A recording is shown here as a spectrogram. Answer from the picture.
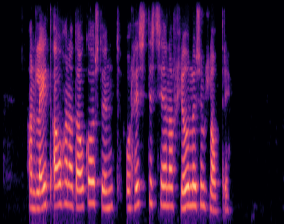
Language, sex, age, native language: Icelandic, female, 20-29, Icelandic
